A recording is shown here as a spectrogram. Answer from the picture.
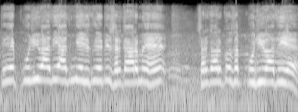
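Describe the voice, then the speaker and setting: With crowd noise in the background, a man with an extremely high pitch speaks at a moderate pace. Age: 70s. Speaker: protester at farmers' rally. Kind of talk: street interview.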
